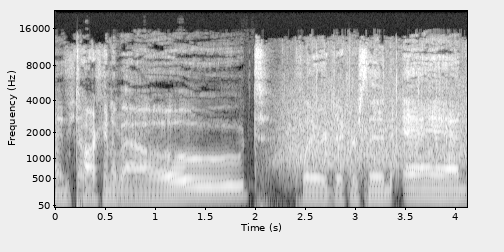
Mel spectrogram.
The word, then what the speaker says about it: Clare Dickerson: Wow, you pronounced both of our names right. It's a pleasure to be here. Well done. You've done your homework. Jeez. People say Clare Dickinson and Cheya Cary. Cheya.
